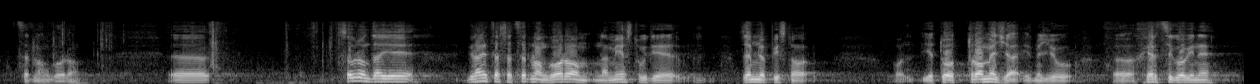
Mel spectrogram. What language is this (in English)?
Croatian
